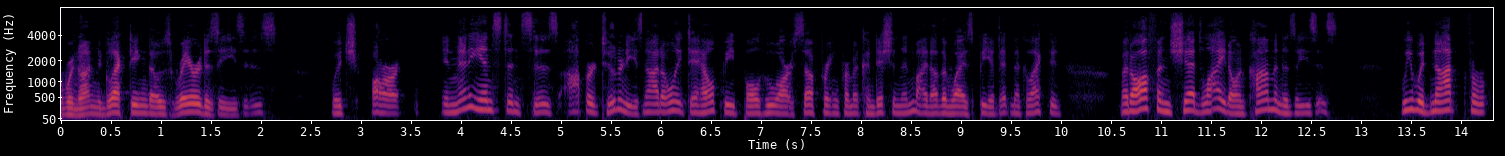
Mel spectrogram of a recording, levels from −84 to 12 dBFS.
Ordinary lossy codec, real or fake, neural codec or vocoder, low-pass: AAC, 48 kbps; fake; codec, 16 kHz in and 24 kHz out, 0.6 kbps, FocalCodec, streaming, 4096 codes; 7.2 kHz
